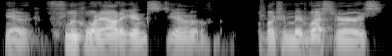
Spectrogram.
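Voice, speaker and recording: A man with a fairly low voice talks sports as a podcast panelist. His delivery is conversational, dry and sardonic. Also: fairly even intonation, moderate pace, a bit bright. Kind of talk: casual sports chat.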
